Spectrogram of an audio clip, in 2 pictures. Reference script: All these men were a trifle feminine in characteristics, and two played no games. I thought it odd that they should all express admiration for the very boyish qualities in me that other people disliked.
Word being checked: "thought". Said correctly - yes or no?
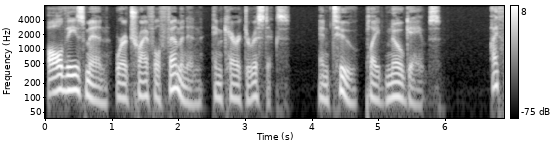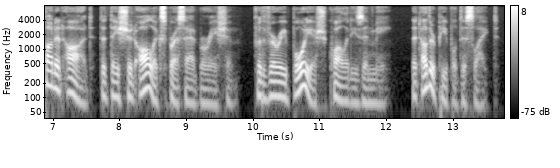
yes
